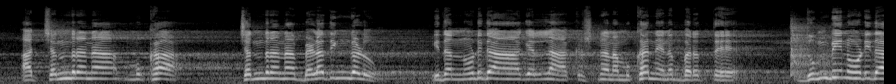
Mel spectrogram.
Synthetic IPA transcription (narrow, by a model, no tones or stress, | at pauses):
aːt͡ʃɐnd̪ɾɐnɐmukʰɐ | t͡ʃɐnd̪ɾɐnɐbɛɭɐd̪iŋɡɐɭu | id̪ɐnːnoːɽid̪ɐɦaːɡɛlːɐkɾiʂɳɐnɐmukʰɐnenubɐɾɐt̪ːe̞ | d̪umbino̞ːɽid̪a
